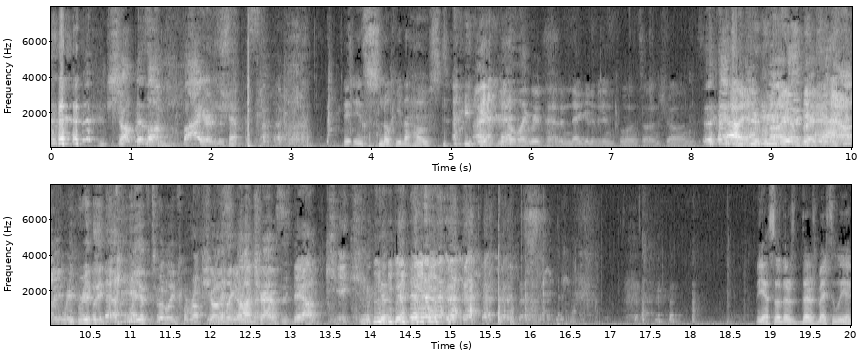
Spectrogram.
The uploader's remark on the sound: Live From A Saturday Night In Glens Falls, NY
